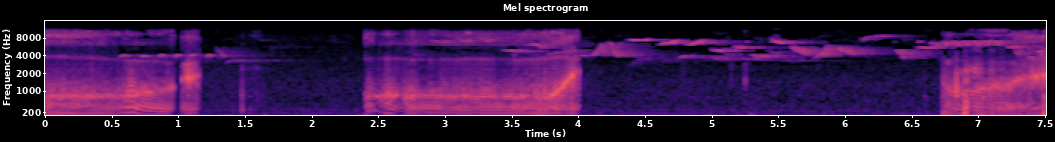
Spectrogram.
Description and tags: Hiroshima MA TE01 Forest
Forest, Hiroshima, Texture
